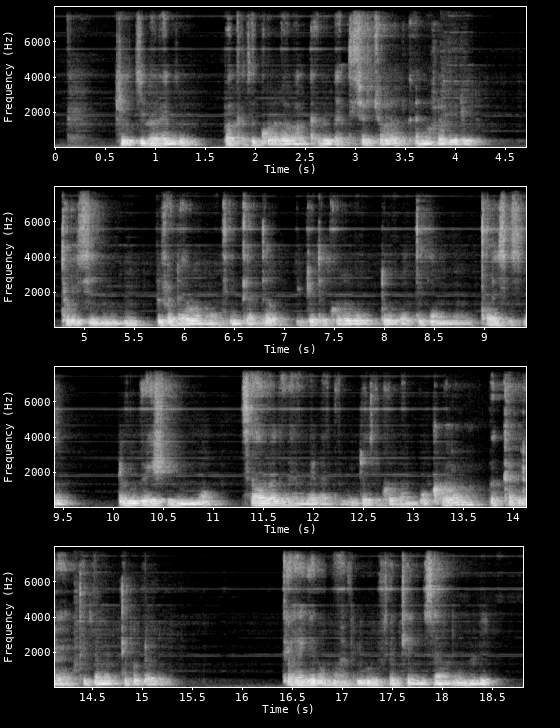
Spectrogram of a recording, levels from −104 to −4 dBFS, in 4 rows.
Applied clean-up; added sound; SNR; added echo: neural mask model DeepFilterNet 3.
